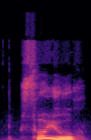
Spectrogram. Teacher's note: Soyuq sözündəki saitlər o u qalındır dodaqlanandır.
